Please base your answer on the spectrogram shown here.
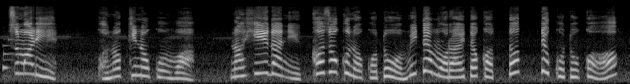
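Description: A woman voicing a small, childlike, cheeky fairy companion in an anime game, with a squeaky voice and blunt, exclamatory delivery. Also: sing-song, moderate pace, background noise. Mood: curious, puzzled. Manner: blunt, exclamatory, boyish informal speech.

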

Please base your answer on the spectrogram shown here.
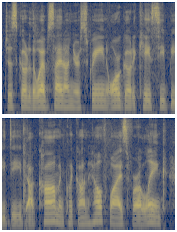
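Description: A woman's voice: sits low, fairly even intonation, brisk, darkish tone. A middle-aged American woman reading scripted TV news narration as an anchor and reporter.

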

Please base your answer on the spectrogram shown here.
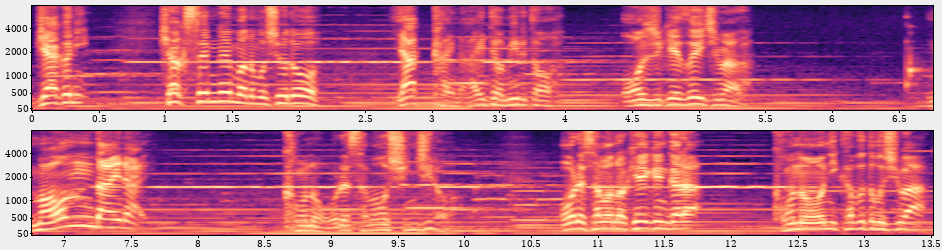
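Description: A man voicing a boisterous, cocky young male oni in an anime-style game, with brash, rough, boastful speech. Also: high voice, expressive, measured pace, long pauses, heavily acted. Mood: confident, explaining. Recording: studio voice over game music. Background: background music.

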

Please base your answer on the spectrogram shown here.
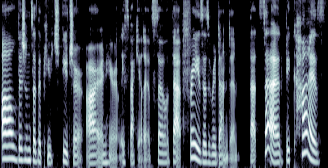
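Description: A woman's voice: fairly low pitch, big pitch swings, moderate pace, vocal fry, dry recording, clean studio sound. Woman explaining ideas, closely and dryly recorded. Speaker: podcast guest, author and urban design expert. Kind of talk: explanatory interview talk.

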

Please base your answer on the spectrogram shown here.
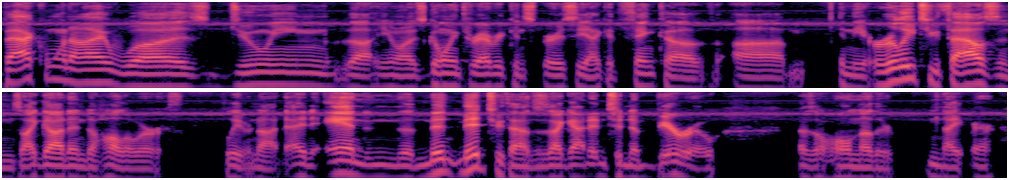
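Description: A man's voice: on the low side, brisk. A man talking casually as an interview guest, opinionated and rambling, repeating phrases for emphasis.

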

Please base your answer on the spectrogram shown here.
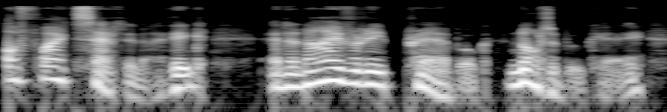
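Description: A man's voice: mid-range voice, wildly swooping pitch, brisk, fairly bright tone, husky, no room sound, clean studio sound, pitched above the performer's own voice, full character voice. A man voicing a vague, rambling aristocratic older woman in an audiobook, with breathless, trilling delivery. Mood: chattering. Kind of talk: audiobook character voice.

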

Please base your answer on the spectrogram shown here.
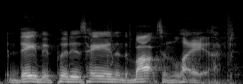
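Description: A man in his thirties narrating a gothic horror audiobook with deliberate, theatrical phrasing. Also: on the low side, muffled recording. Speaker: audiobook narrator and musical performer. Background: music under the voice.

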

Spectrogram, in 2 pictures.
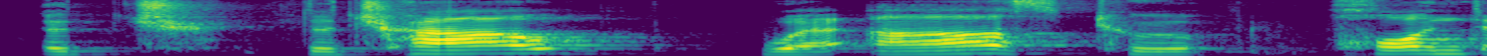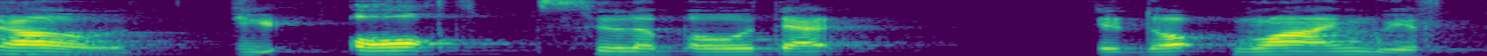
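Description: A young man with a Hong Kong accent presents his research, a native Cantonese speaker talking in English. He is animated and gestures a lot, with frequent fillers and restarts. He speaks into a lectern mic in a lecture room. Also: fairly high pitch. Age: young adult. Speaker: student presenter. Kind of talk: academic presentation. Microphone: stand mic at lectern.

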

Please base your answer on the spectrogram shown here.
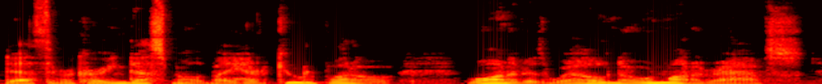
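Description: A man playing a courteous, pensive gentleman detective in an audiobook, measured but firm. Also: deep voice, big pitch swings, vocal fry, breathy edge, exaggerated voice.

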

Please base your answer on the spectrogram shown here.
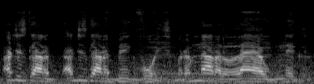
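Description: A man's voice: mid-range voice, expressive, a little fast, far from the mic. A man in his forties with a New York accent, telling stories in a laid-back, casual way as an interview guest in a moving car. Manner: laid-back storyteller, frequent "you understand what I'm saying". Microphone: camera mounted on dashboard. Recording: car interior with loud road noise.

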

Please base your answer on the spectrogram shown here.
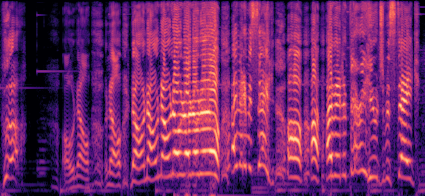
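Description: A woman's voice: very high voice, big pitch swings, moderate pace, fairly bright tone, faint music behind, exaggerated voice. A woman voicing a nervous, cocky young male cartoon hedgehog, rambling and stammering in a comic dub. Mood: panicked. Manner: rambling, stammering, easily flustered. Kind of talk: fan comic dub voice acting.

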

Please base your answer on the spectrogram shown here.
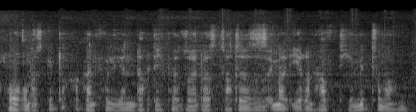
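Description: A man with a low, dark voice plays a tabletop role-playing game, talking casually in character. The sound is slightly dull and muffled. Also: steady tone, very fast, faint music behind.

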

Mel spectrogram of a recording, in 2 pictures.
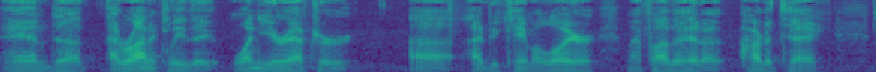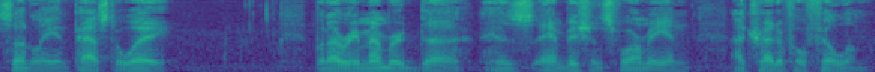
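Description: Gravelly, deep-voiced man in his eighties. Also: fairly even intonation, brisk, a little mellow, a little hiss or hum. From Detroit, Michigan. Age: 80s. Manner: reflective storytelling with frequent fillers and restarts. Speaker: interviewee, former state attorney general. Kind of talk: oral history interview. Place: office with bookshelves, indoors.

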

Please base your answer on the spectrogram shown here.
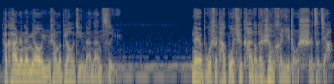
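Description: A man narrating an audiobook in a scripted, dramatic storytelling style, with a husky, gravelly voice. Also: low-pitched.

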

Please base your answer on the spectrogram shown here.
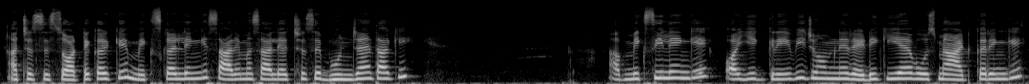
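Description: A woman hosting a cooking channel, giving calm, friendly step-by-step recipe instructions in a voice-over. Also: sits high, moderate pace, clean tone.

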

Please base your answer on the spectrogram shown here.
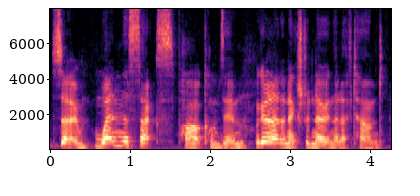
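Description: Hoarse woman teaching piano. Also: medium pitch, normal speed, fairly bright tone. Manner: chatty, explains step by step with filler words. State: hoarse from being under the weather. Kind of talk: casual tutorial explanation. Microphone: camera microphone with crackle. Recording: crackling camera mic with piano playing. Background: piano playing.

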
